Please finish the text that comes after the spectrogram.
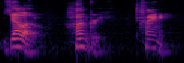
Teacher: these words all have two syllables and the stress is on the first syllable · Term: word stress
